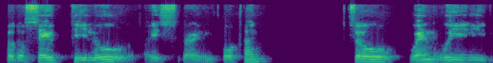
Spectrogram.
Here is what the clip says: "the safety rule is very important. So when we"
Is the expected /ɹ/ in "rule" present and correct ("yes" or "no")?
no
